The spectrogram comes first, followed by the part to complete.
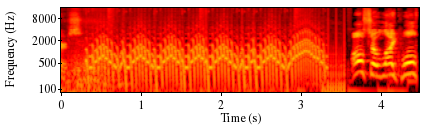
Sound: ear-ripping AdLib sound effects

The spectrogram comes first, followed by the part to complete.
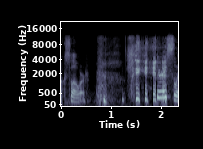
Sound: laughter

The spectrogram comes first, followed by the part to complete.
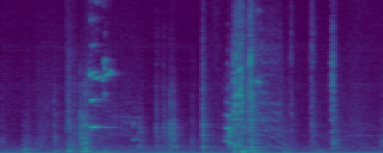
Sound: door creaks open

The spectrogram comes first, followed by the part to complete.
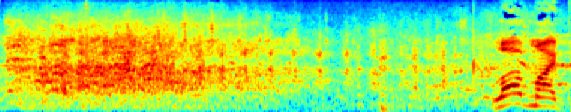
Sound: audience laughs

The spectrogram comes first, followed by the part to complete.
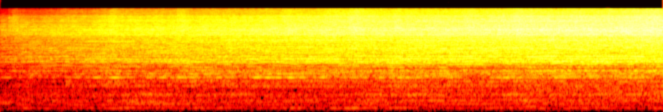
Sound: saw whirring

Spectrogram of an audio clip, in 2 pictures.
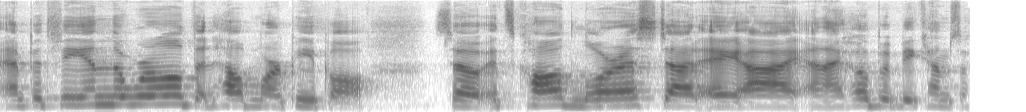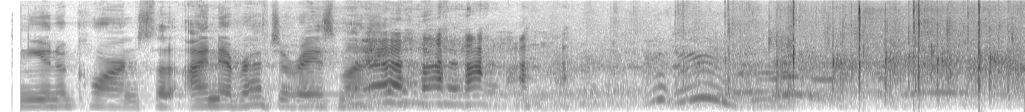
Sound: laughter and applause

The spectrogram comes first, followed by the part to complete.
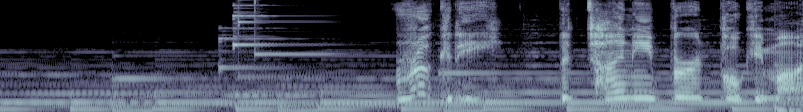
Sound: suspenseful music; Rotom Phone chimes

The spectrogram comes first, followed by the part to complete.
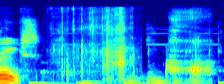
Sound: sandwich crunching

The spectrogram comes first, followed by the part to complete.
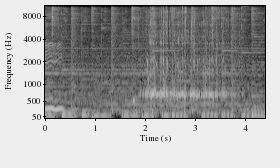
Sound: slurps

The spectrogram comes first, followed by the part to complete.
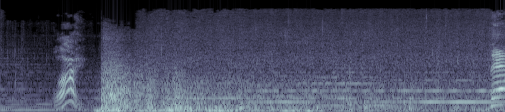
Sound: thunder crashing

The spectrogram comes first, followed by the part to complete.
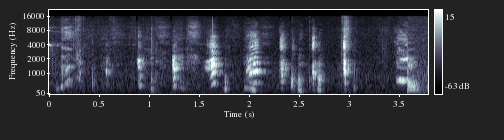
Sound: laugh

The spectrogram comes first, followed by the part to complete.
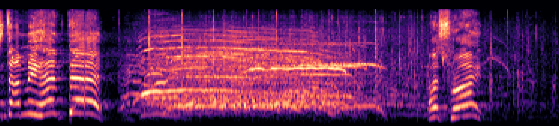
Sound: in spanish; audience cheering

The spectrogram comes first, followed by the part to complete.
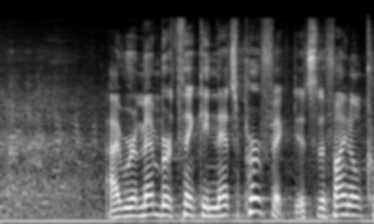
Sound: laugh

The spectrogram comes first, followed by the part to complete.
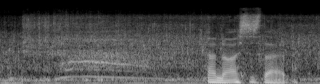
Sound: gasps

